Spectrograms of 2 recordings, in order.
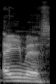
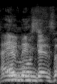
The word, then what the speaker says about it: Amys: My last name's Amos. You're so close. Amos.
